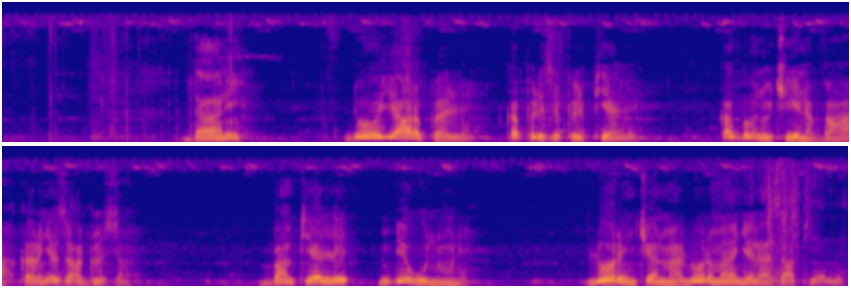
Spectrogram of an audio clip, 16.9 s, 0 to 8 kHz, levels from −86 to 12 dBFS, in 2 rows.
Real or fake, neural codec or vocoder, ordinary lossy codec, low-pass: real; none; MP3, 48 kbps; 7.2 kHz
